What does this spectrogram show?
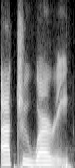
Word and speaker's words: actuary: this is actuary yes no okay actual actuary so it's like act true that's how you pronounce it Yes actually no again actually worry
